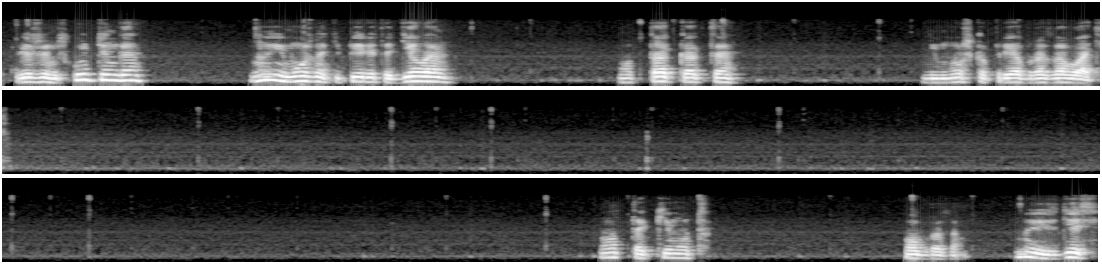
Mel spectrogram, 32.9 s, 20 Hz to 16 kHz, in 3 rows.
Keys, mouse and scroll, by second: 2.4 middle click, 2.4-2.9 scroll down 3, 5.3 click, 7.2 click, 10.0 click, 10.0 middle click, 10.6 middle click, 11.6 click, 13.8 click, 16.1 click, 16.1 middle click, 17.5 click, 18.9 middle click, 21.2 click, 22.4 click, 23.3 middle click, 25.7 middle click, 25.7 scroll up 2, 26.6 click, 28.5-32.9 click.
